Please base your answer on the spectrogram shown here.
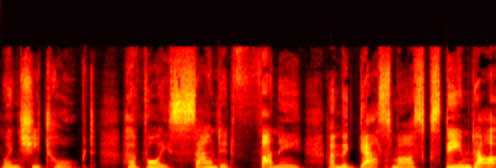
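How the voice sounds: Someone reads aloud. The reading voice sounds natural.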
